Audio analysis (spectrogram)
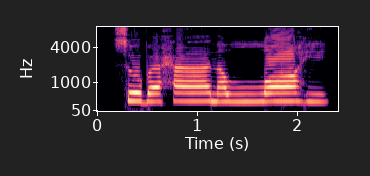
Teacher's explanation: کیونکہ نون پہ زبر ہے تو لفظ الجلالہ کے لام کو تفخیم سے مطلب موٹی آواز میں پڑھیں گے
